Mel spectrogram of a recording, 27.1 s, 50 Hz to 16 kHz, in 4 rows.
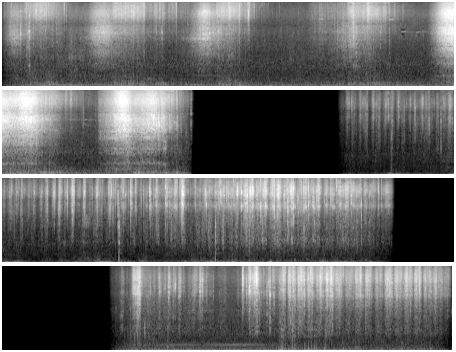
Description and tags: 13 sand in a bucket
CZ, Czech, Panska, Pansk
